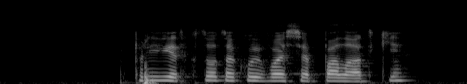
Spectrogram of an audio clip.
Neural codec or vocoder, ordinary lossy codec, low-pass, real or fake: none; none; 7.2 kHz; real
